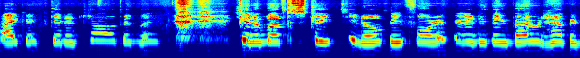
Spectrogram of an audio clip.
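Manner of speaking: crying through the words; voice breaking. Real, not acted. Breaking down over son.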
